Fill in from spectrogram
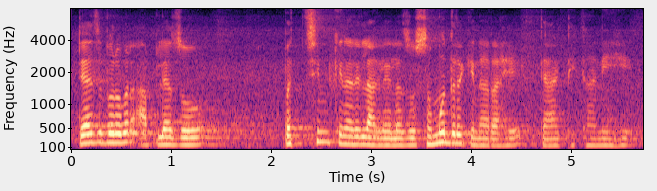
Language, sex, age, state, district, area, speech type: Marathi, male, 18-30, Maharashtra, Satara, urban, spontaneous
